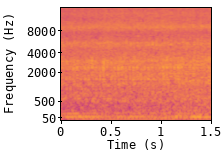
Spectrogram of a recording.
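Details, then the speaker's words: Kia Sportage R towed in after stalling while driving, suspected faulty injector; key on, fuel line air-bleed running, heard through a probe: even steady flow hum with no bubbling or gurgling, so the low-pressure fuel pump works normally. "지금 여기 지금 그 유체가 아주 그 기포가 발생이 되지 않고 정확하게 유체가 흐르는 소리가 들리네요. 이러면 연료 저압 펌프는 지금 현재 잘 작동하고 있다, 그런 뜻이에요."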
